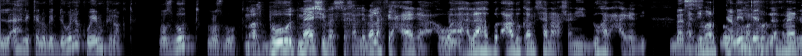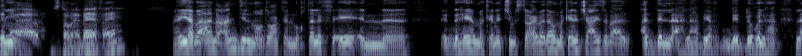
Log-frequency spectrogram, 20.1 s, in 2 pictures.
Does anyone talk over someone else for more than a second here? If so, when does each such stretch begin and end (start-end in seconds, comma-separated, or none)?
8.5-10.3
